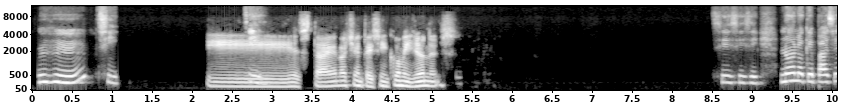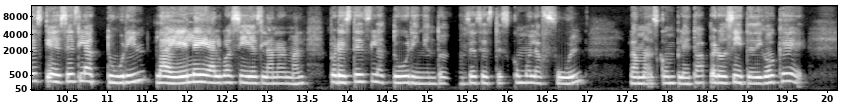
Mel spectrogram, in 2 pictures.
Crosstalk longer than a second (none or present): none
